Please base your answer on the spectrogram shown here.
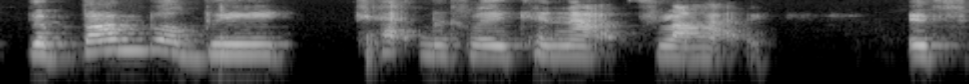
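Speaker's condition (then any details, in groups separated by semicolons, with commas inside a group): Cerebral palsy; affects body movements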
